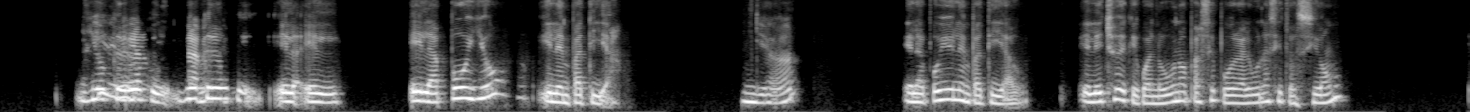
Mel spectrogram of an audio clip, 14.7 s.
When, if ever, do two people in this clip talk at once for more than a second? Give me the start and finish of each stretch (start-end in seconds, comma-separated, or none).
0.8-2.3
